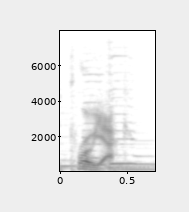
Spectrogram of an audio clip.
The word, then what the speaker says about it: Projekt: cd projekt red's getting is that how you pronounce it by the way yeah it's project okay so it's not rogers okay that is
